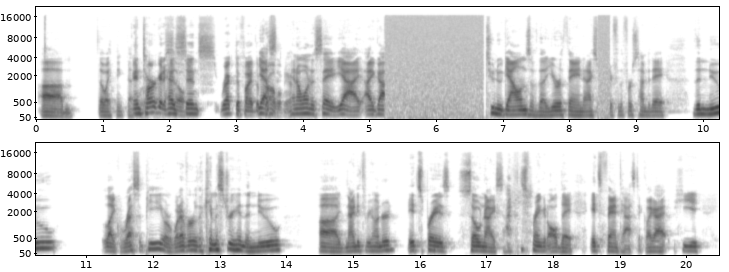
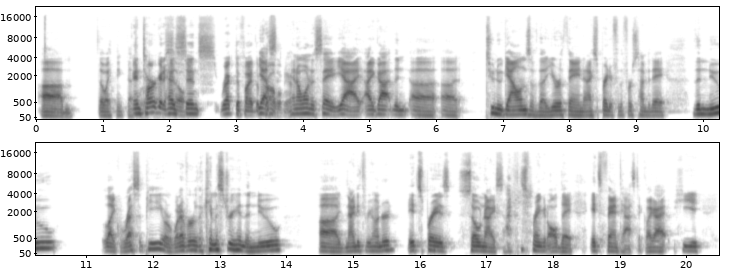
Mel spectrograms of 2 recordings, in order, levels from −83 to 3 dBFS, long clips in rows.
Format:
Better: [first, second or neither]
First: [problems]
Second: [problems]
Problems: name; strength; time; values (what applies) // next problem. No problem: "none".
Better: second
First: audio cutting out; filled with static; at 5 s for 1.5 s and at 8.5 s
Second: none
